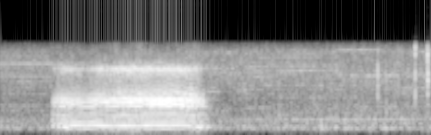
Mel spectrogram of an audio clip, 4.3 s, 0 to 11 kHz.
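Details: Sleeping 11-year-old Shih Tzu dog: one long, loud, buzzing snore lasting about a second and a half, then quiet breathing; snoring.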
